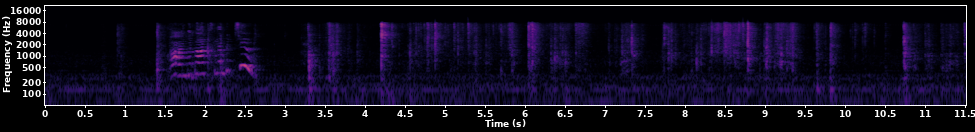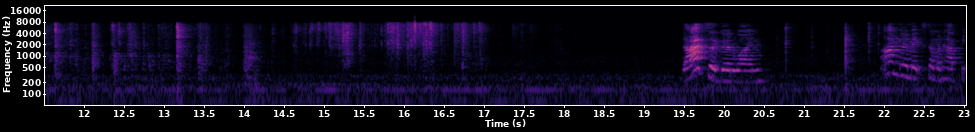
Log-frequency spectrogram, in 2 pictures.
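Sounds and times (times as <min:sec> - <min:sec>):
wrapper crinkling: 0:03.5 - 0:10.4, 0:14.6 - 0:17.1.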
